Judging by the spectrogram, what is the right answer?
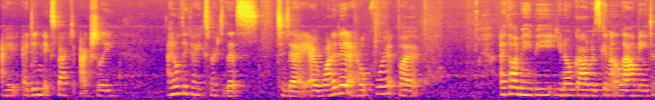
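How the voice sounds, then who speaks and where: Her voice sits at a medium pitch, and her intonation stays fairly even. The room echo is audible, and background noise is noticeable. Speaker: home renovation vlogger. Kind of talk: casual vlog narration.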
